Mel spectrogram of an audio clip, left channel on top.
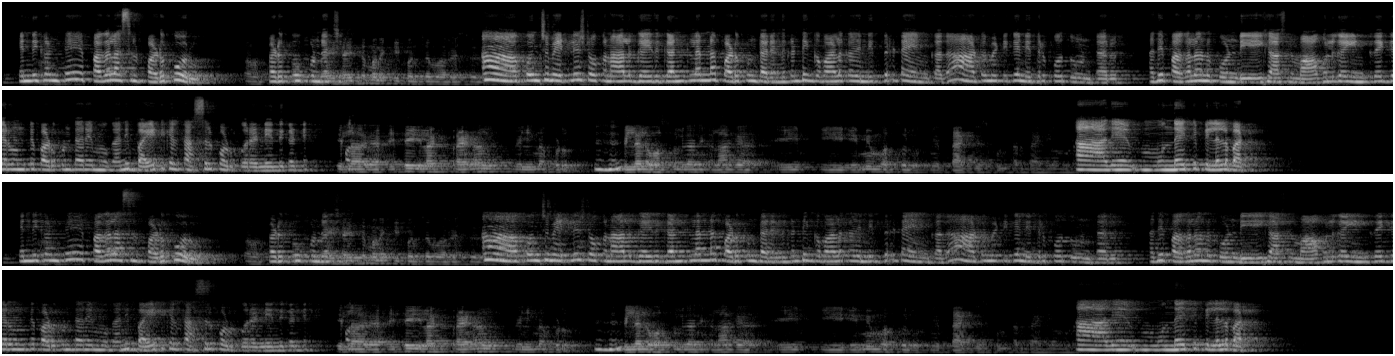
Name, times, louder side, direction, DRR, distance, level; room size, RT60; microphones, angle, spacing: voice 1, 0.2-2.0 2.7-3.4 4.8-11.2 11.5-16.9 19.8-20.1 24.6-26.4, left 3 dB, 75° left, 7 dB, 0.9 m, -27 dB
voice 2, 2.4-5.3 5.7-5.9 8.2-8.4 11.8-11.9 15.7-15.8 17.2-19.6 20.1-24.7, left 1 dB, 20° left, 0 dB, 2.7 m, -39 dB
25.5 x 9.8 x 4.3 m, 0.77 s
head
